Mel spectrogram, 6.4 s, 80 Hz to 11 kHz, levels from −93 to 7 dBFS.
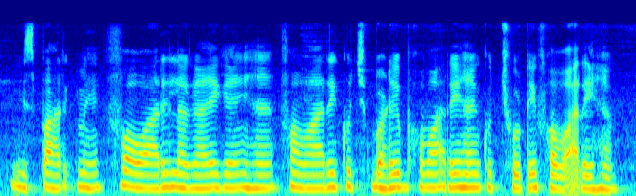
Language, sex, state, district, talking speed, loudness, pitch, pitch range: Hindi, female, Bihar, Gopalganj, 150 wpm, -26 LUFS, 180 Hz, 175-185 Hz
